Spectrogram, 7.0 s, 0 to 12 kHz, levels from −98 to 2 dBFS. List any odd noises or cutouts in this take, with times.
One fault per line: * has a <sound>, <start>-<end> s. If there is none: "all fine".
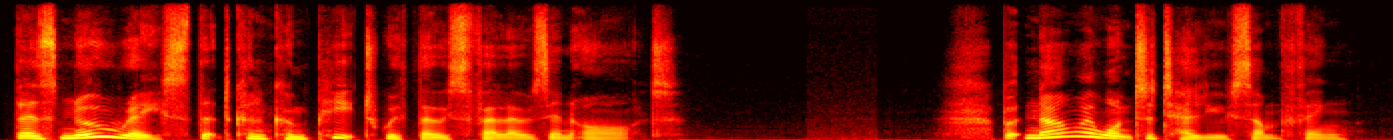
all fine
